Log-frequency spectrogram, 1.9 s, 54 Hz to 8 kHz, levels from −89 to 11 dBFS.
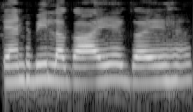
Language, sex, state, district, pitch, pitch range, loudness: Hindi, male, Bihar, Araria, 215 Hz, 210-225 Hz, -12 LUFS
